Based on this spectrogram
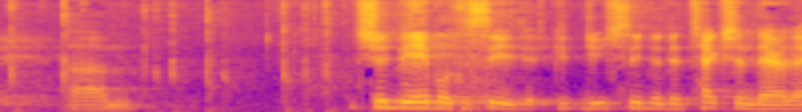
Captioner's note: typing clicks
